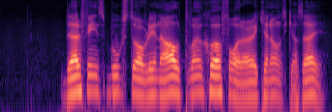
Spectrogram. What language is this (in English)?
Swedish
